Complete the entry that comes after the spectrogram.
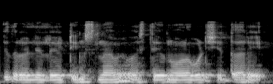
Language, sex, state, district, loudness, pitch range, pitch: Kannada, male, Karnataka, Koppal, -12 LUFS, 105-110 Hz, 110 Hz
